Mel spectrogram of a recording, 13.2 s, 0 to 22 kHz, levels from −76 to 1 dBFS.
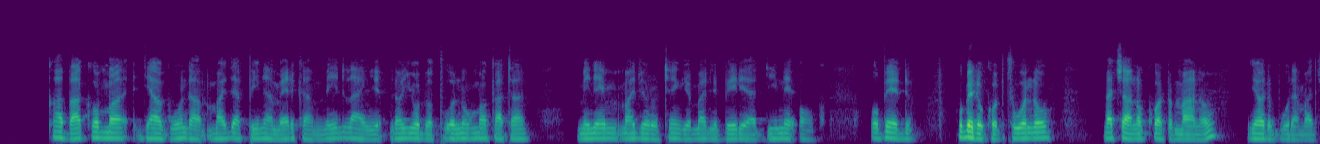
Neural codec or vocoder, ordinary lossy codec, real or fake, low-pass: codec, 16 kHz, 1.1 kbps, Voila-Tokenizer; none; fake; none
